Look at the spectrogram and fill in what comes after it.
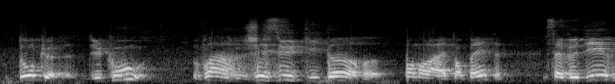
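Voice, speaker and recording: A man speaks at a very slow pace with audible room echo and noticeable background noise. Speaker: priest. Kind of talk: sermon. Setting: PA system. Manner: halting.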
